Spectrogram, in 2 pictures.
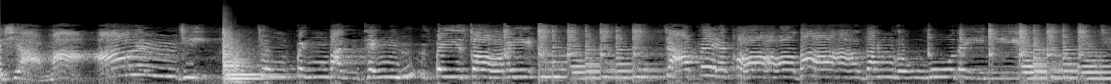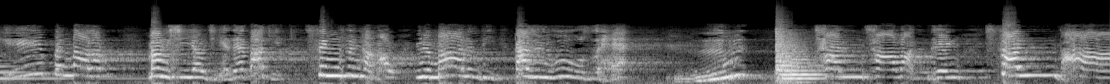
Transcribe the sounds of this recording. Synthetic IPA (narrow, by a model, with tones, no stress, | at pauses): ɕi˧a˨˩ma˧a˧˦le˧wd͡ʒi˧˩ | t͡ʃʊ˧ŋpe˧ŋba˧˨nt̪ʰe˧ŋlu˧˥fe˧jsɔ˧˩ɾe˧j | t͡ɕa˧˩pɛ˧kʰɔ˧d̪a˧za˧ŋzo˧wwu˦d̪e˧˨jni˧ | d͡ʒi˨˦pe˧ŋt̪aː˧la˧ŋ | ma˧˩ŋɕi˧ja˧wt͡ɕi˨zɛ˧˥t̪aː˧˥t͡ɕi˨˩ | sɪ˧ŋsɪ˧ŋkʰa˧˩kʰa˧wji˧˨maː˧˥˨le˧nt̪i˧˩ka˧zi˧wu˧˩zɛ˨˦˩ | t͡ʃʰa˧nt͡sʰa˧va˧˩nt̪ʰe˧ŋ | sa˧nt̪a˧˦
